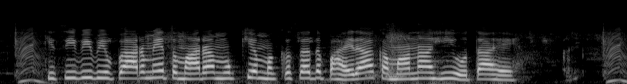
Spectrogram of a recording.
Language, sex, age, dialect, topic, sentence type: Hindi, female, 18-24, Kanauji Braj Bhasha, banking, statement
